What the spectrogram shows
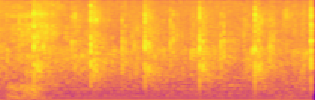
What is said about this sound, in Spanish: Si Dios lo tiene que levantar para bendecirte a ti, Él lo va a levantar para bendecirte a ti. ¿Puedes regalar un aplauso a Él en esta noche?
